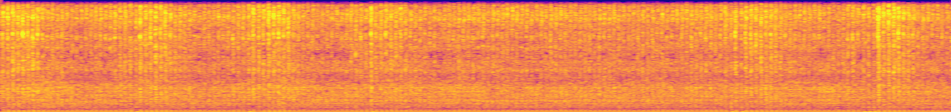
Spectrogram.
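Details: Kohler Courage engine on a tractor, after a donor-motor carburetor swap whose choke springs back by itself; started choked, winter, engine cover off. Steady, even drone with a faint rise and fall about once a second; runs well, slight surge.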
